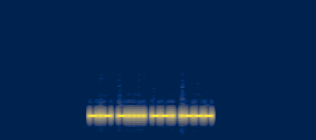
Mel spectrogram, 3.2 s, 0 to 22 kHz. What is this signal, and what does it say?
Morse code, heard as a keyed tone, about 51 wpm, 700 Hz. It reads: K6GJ
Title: USA Call Signs - 4x Character Spacing - 50wpm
